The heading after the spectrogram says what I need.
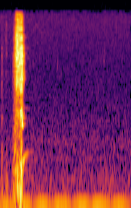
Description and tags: Quick pulling cap off martini shaker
